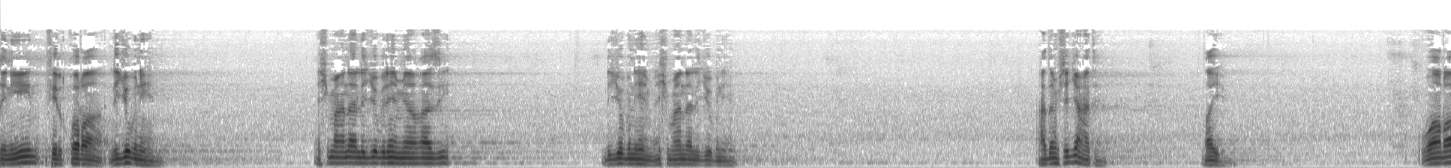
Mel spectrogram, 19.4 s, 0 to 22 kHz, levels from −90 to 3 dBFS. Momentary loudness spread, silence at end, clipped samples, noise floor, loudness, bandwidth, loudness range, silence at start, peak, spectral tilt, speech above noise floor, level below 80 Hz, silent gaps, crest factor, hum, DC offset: 21 LU; 0 s; under 0.1%; -51 dBFS; -20 LUFS; 11 kHz; 11 LU; 0 s; 0 dBFS; -5.5 dB/octave; 32 dB; -56 dBFS; none; 22 dB; none; under 0.1%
